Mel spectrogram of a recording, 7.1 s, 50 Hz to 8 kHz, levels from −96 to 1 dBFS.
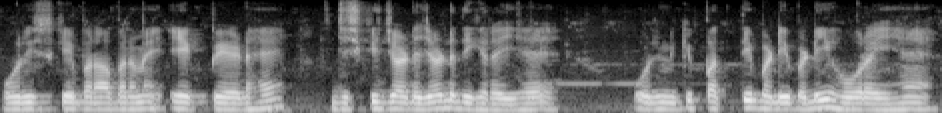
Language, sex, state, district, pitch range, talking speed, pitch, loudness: Hindi, male, Uttar Pradesh, Saharanpur, 125-135 Hz, 180 wpm, 130 Hz, -16 LUFS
